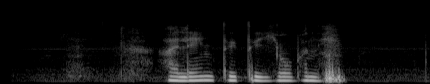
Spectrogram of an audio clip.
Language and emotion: Russian, neutral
